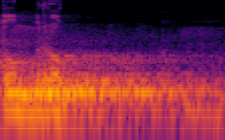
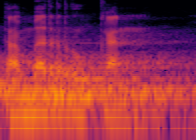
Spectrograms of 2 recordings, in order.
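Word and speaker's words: تبرك: Baro bertasydid dan Kaf jadi jangan salah baca tambah ruh gitu cara bacanya Jangan nanti salah baca tak Barokah dibaca tubruk Ya itu bukan tubruk cara bacanya tapi tabarraka ya tabarroku tabarrukan apa sih ini tabarruk kalau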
